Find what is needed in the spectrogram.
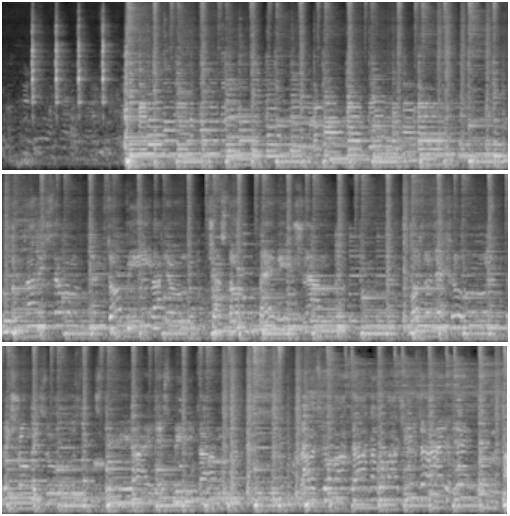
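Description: Live band starting a swing song: a few quick clicks, then about two seconds in acoustic guitars, electric bass guitar and drum kit come in together and play the instrumental intro with a steady beat.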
